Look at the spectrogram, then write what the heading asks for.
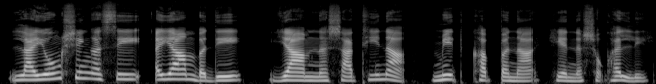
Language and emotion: Manipuri, neutral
